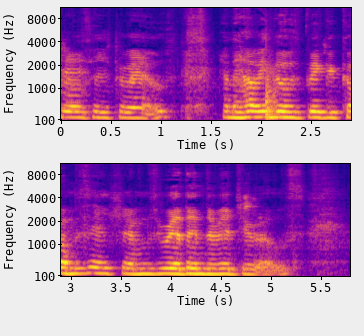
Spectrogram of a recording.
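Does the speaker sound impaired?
Yes: cerebral palsy; brain damage at or around birth, affects coordination and muscle control of whole body.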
